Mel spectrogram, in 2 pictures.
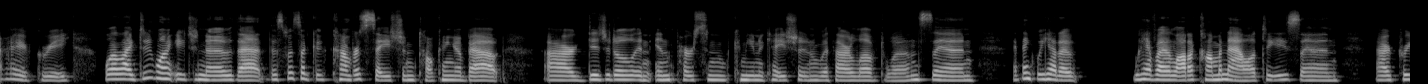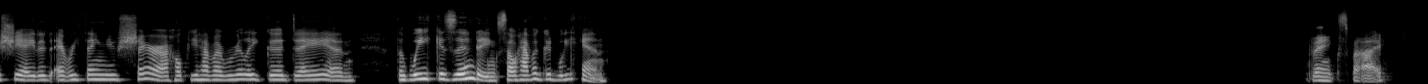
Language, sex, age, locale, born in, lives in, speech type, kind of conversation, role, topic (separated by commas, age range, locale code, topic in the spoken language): English, female, 70-74, en-US, United States, United States, conversation, unstructured, none, How do you balance digital and face-to-face communication with the people you love?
